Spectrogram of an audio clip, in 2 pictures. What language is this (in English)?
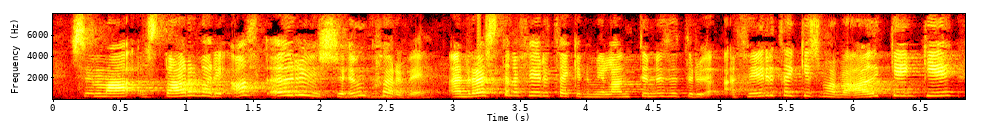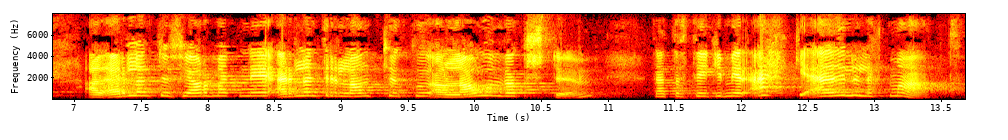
Icelandic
